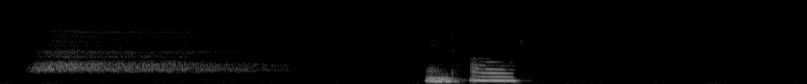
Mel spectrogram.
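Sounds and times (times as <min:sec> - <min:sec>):
slow exhalation during breathing exercise: 0:00.3 - 0:03.2
speech: 0:04.3 - 0:05.4.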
